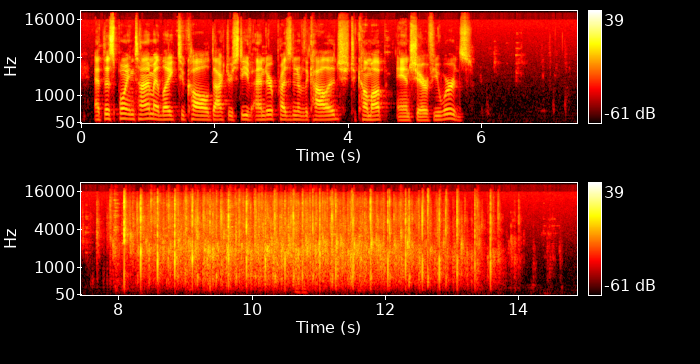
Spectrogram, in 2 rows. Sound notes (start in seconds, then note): 7.7 applause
